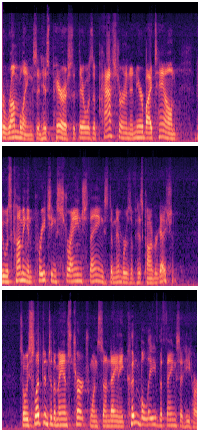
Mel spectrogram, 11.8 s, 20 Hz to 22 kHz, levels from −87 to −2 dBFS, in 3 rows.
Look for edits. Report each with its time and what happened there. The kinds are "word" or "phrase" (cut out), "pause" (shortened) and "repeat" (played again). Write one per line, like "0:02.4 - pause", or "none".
none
